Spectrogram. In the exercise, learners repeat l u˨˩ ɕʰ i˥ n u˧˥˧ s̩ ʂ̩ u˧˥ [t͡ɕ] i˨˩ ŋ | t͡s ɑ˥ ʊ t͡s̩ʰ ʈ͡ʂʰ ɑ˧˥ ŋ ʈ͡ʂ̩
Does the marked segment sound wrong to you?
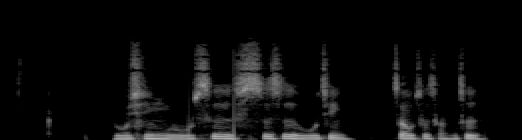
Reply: no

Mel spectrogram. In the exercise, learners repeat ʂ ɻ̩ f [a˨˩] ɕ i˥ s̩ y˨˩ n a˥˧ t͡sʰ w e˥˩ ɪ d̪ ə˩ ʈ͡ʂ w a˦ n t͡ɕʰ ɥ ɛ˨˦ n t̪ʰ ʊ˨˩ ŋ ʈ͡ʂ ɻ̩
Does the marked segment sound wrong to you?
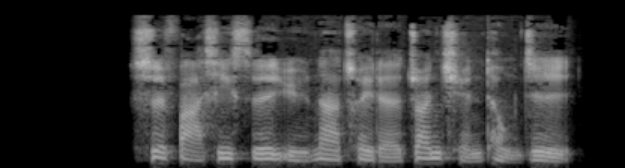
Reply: no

